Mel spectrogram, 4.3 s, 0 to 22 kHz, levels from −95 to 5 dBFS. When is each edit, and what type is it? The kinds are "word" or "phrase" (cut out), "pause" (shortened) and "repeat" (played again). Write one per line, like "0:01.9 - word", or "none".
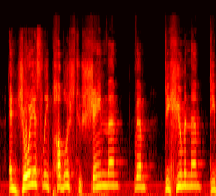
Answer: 0:01.5 - word
0:02.7 - phrase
